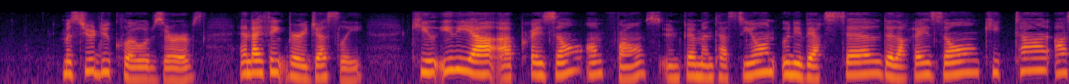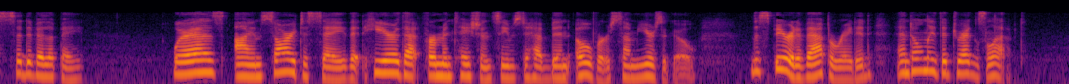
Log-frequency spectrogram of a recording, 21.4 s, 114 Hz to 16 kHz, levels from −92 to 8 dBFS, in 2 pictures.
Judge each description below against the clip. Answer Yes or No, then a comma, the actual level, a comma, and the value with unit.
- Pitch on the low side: No, high, 190 Hz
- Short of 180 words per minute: Yes, average, 150 wpm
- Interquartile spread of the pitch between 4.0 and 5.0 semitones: Yes, average, 4.4 semitones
